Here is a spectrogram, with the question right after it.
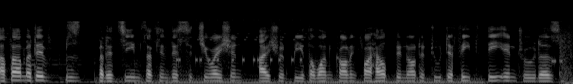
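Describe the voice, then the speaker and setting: A man's put-on character voice, fairly high in pitch, very fast and with hardly any pauses. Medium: game stream. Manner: flat, literal, buzzing.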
